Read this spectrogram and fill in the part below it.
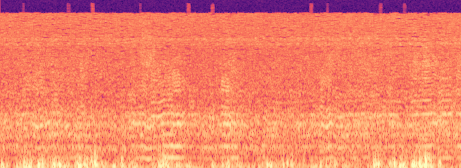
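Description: Honeybees drone steadily around a brood frame pulled from a hive, a dense, close buzzing swarm with fluctuating low hum and no voices.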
